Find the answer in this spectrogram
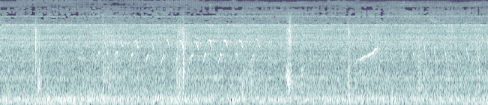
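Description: Small birds chirping over a steady low rumble: a few sharp chirps, a quick run of short chirps about a second and a half in, and one short rising whistle near the end.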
